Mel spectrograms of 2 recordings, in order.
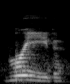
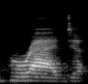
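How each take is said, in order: First: "breed" with a long ee vowel; long E try. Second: "bread" with a short eh vowel; short E sound. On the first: Teacher to young readers, trying the long E reading. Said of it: "this is not E". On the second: Teacher to young readers, trying the short E sound. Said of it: "we're gonna try the E sound". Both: Shown as a demonstration.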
